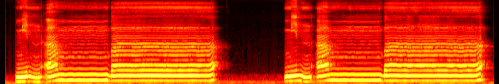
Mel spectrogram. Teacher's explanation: ayat 44 ini di sini nun mati bertemu ba Ini iqlab bunyi Nun kita ubah kepada mim dan kita iringi dengan dengung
